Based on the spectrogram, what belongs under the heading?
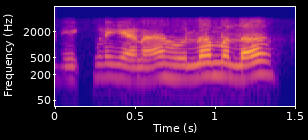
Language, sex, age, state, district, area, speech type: Punjabi, male, 18-30, Punjab, Kapurthala, urban, conversation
